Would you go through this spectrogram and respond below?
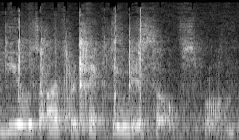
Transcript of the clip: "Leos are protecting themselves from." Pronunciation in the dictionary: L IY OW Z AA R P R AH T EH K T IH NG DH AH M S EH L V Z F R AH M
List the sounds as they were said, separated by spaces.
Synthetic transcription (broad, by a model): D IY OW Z AA R P R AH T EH K T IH NG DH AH S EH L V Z F R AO M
